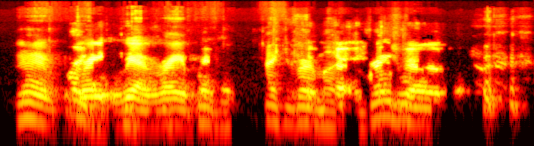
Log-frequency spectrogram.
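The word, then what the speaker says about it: Vrabel: How you pronounce the name? What's the coach's name? Yeah, Rabel. Rabel.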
